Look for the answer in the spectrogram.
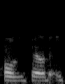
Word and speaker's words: Holifield: And then my last name is Holyfield, HOLIFIELD.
